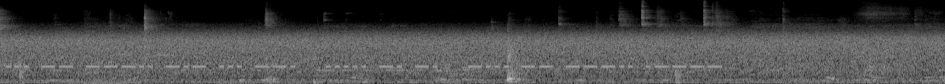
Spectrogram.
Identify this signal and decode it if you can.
Morse code, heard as a keyed tone, machine-sent, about 27 wpm, 840 Hz, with heavy radio static and the noise of a restaurant. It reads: SM8KSG 5NN BM81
